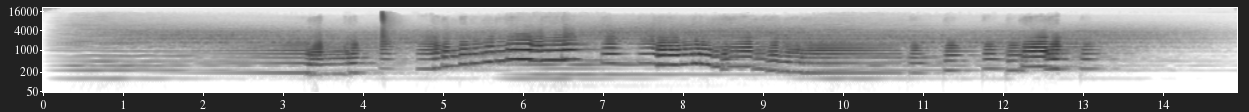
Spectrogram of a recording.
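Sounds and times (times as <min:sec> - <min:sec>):
tenor trombone: 0:02.6 - 0:13.8.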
